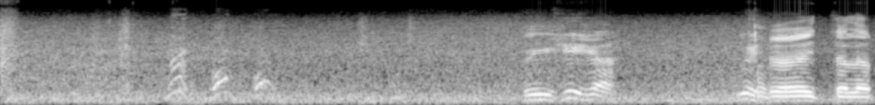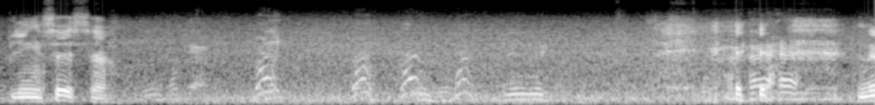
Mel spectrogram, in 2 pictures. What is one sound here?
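An adult man talks with animation close by.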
